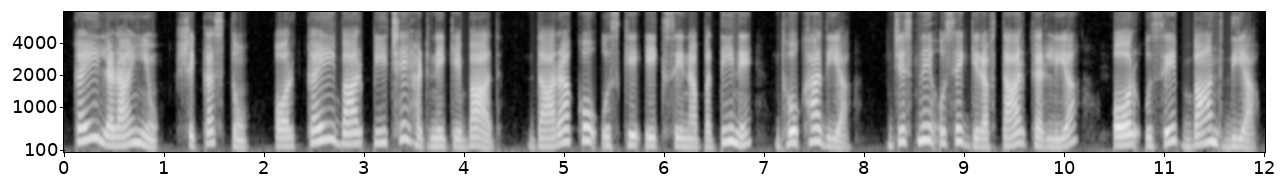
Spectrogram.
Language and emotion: Hindi, neutral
